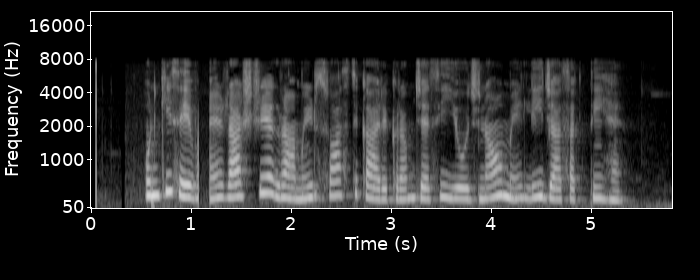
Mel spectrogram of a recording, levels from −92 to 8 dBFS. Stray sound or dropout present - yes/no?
yes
